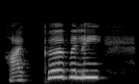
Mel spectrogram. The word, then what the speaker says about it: hyperbole: It is pronounced hyperbole, and allegory.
